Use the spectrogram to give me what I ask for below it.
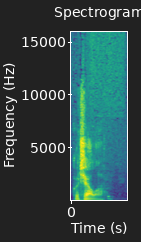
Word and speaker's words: Coachella: Coachella.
